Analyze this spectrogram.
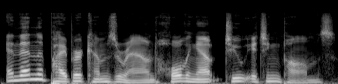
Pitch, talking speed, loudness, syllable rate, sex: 130 Hz, 195 wpm, -17 LUFS, 4.9 syllables/s, male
